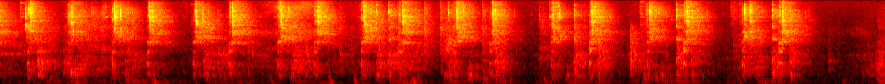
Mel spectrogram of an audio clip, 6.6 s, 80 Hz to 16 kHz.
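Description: Manual chain hoist being hauled hand over hand to lift a V8 engine and gearbox, its chain rattling through the hoist in quick clicks, about four or five a second, that die away near the end.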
